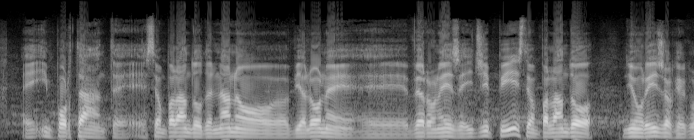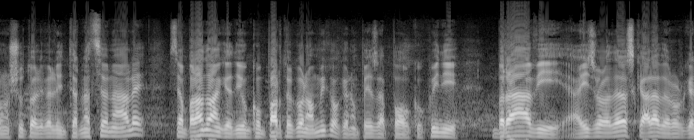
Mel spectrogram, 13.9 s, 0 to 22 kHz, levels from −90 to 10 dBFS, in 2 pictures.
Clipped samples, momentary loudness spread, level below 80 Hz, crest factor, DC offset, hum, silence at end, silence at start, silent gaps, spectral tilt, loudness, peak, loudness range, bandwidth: 0.9%; 9 LU; -46 dBFS; 12 dB; under 0.1%; none; 0 s; 0 s; none; -4.5 dB/octave; -13 LUFS; 0 dBFS; 1 LU; 17 kHz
